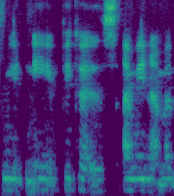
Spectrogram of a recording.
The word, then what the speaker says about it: MUTANI: Yeah, it's about mutiny, but it's pronounced mutiny because, I mean, I'm a bit of a pirate.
